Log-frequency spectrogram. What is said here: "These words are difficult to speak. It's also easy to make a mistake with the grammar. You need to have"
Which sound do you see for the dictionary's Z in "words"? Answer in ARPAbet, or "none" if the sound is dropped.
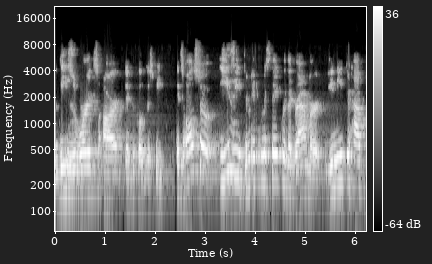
Z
